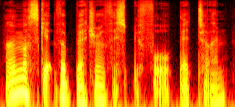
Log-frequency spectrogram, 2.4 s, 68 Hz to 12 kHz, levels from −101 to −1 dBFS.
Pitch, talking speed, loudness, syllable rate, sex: 100 Hz, 255 wpm, -22 LUFS, 6.1 syllables/s, male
